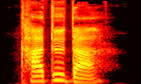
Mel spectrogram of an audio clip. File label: "Gaduda", Korean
